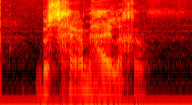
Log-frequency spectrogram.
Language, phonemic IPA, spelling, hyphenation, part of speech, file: Dutch, /bəˈsxɛrmˌɦɛi̯.lə.ɣə/, beschermheilige, be‧scherm‧hei‧li‧ge, noun, Nl-beschermheilige.ogg
- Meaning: patron saint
